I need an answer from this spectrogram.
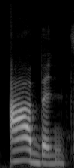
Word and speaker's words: Abend: Guten Abend, guten Abend. It pronounced the end of Abend is almost like a T, but it's like a closed-nosed T.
